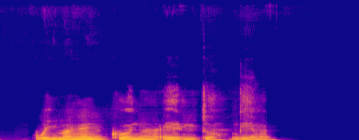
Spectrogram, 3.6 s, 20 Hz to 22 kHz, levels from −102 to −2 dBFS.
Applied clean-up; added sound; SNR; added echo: neural mask model Resemble Enhance denoiser.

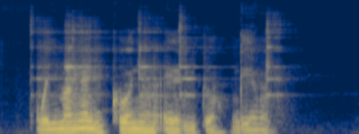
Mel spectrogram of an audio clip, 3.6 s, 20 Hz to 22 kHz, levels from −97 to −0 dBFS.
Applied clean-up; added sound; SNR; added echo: neural mask model RNNoise.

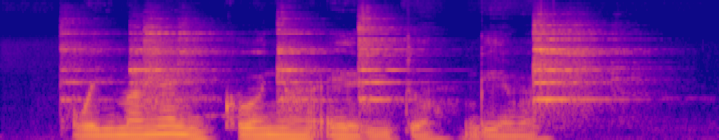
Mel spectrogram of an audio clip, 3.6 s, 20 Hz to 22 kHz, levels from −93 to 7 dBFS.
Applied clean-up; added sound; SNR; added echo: none; Glass; 4 dB; none.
